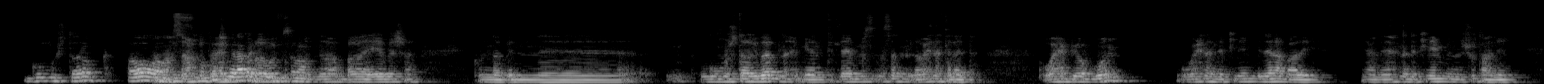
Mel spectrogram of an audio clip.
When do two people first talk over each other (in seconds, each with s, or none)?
1.5 s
